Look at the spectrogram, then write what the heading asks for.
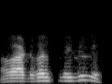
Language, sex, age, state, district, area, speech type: Odia, male, 60+, Odisha, Cuttack, urban, conversation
